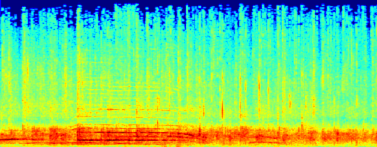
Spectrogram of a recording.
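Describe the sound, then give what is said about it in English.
An audience applauds as couples are introduced, steady dense clapping holding for about five seconds, with a few scattered cheers and voices rising over it before it begins to thin slightly. “I might say hold your applause to the end because this will sound a lot like a popularity contest.”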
